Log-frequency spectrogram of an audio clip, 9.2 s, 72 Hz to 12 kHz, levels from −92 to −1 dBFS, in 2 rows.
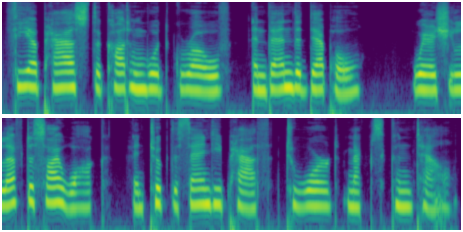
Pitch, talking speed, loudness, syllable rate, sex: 220 Hz, 145 wpm, -17 LUFS, 4.3 syllables/s, female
